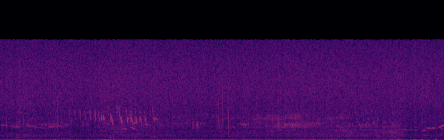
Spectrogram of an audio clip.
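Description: Near silence with faint birds calling: scattered chirps, and a quick trill of rapid ticks about two seconds in, over a low rumble.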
